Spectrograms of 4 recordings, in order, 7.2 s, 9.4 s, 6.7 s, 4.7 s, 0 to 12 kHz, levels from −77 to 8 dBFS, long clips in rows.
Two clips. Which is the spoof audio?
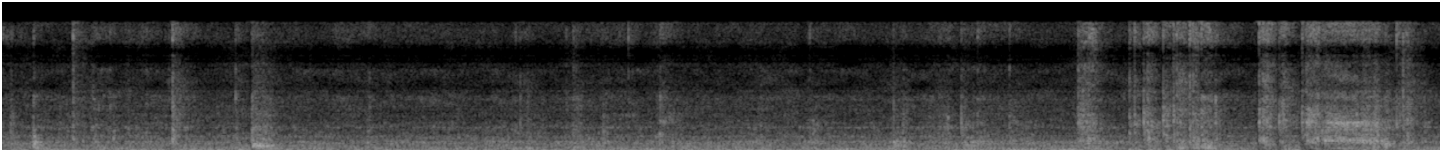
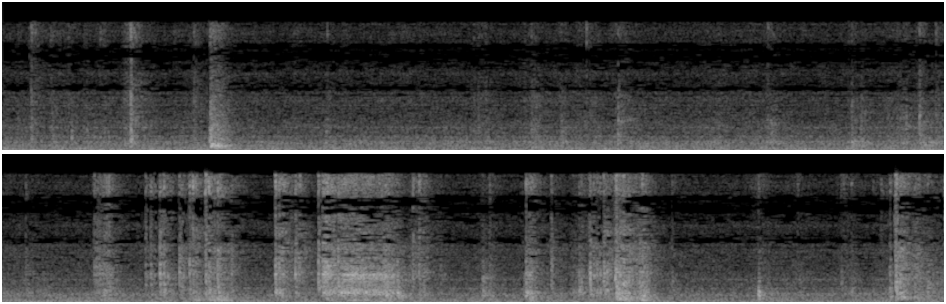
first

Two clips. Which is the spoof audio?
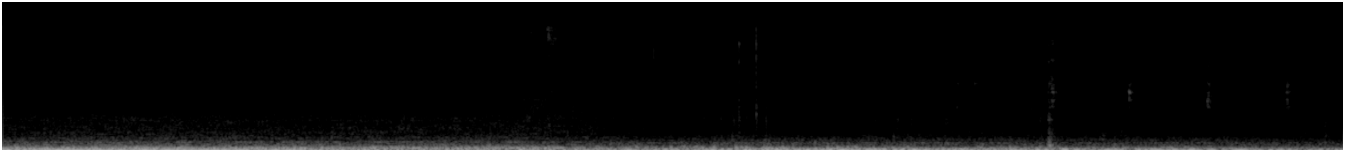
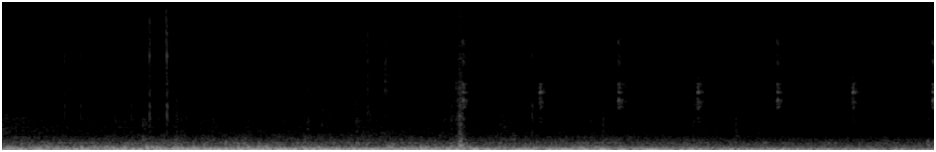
first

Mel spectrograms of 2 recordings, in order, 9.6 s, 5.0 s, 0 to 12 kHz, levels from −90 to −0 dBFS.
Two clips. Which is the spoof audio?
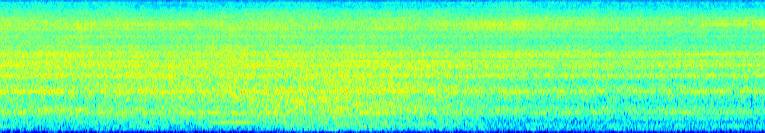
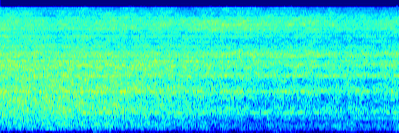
second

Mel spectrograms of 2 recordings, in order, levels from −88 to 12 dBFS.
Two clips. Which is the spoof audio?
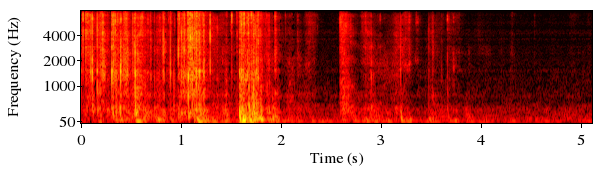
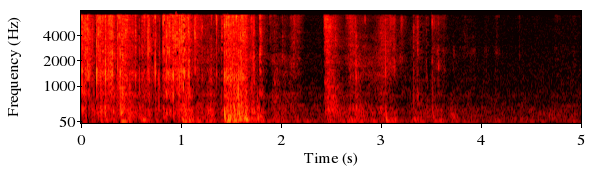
first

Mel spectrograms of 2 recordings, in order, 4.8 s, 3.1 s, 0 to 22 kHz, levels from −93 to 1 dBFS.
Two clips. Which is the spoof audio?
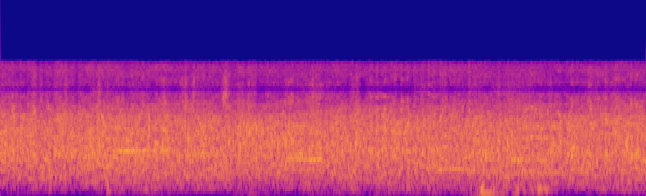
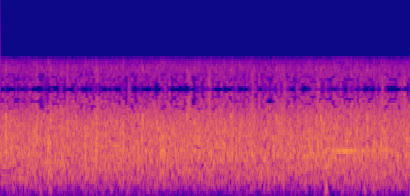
first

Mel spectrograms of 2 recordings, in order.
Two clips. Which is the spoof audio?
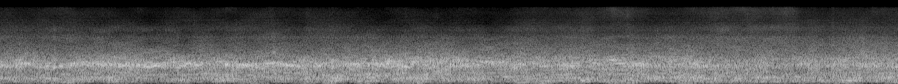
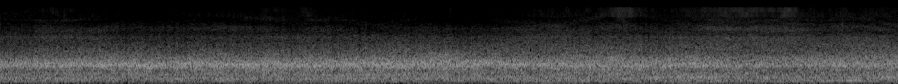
first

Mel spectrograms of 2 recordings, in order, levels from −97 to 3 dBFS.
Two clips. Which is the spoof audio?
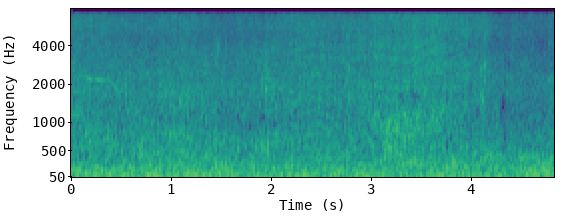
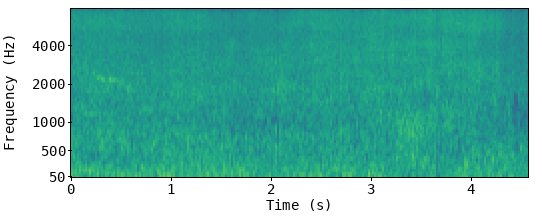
second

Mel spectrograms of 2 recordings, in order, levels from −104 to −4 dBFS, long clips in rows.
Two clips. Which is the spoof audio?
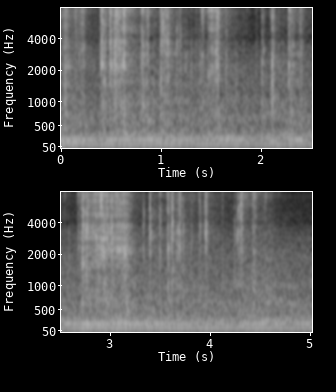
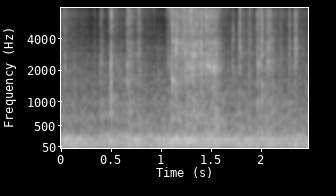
second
